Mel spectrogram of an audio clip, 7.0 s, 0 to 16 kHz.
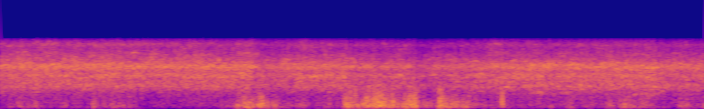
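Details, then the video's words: Frozen lake at Pemberton, NJ, December 19, 2010: a resting flock of thousands of geese suddenly flies up, filling the air with a dense honking chorus and bursts of heavy wingbeats. "Massive Flock of Geese Suddenly Take Flight !"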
